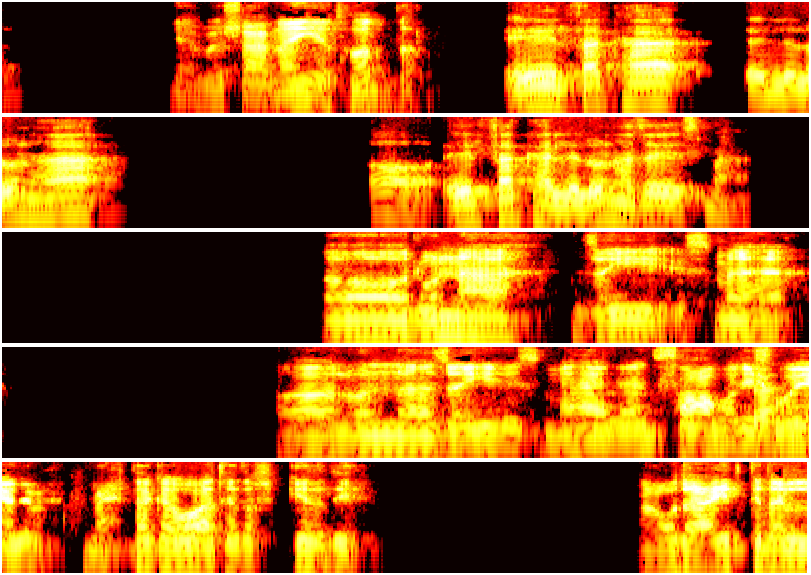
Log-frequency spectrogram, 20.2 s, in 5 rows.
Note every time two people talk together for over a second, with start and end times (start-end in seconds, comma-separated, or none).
none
